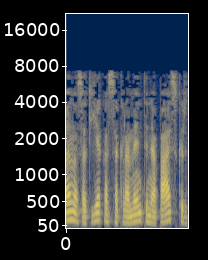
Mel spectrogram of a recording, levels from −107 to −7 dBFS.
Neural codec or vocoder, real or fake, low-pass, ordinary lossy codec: none; real; 7.2 kHz; MP3, 32 kbps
